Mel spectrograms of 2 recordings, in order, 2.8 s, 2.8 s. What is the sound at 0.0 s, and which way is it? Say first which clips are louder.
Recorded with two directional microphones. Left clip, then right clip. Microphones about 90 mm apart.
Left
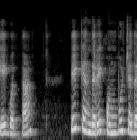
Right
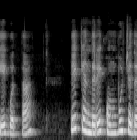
Speech: right 3 dB; 30° right (ahead or behind).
